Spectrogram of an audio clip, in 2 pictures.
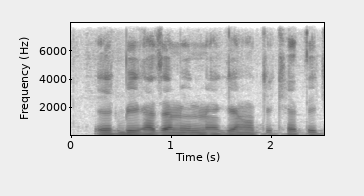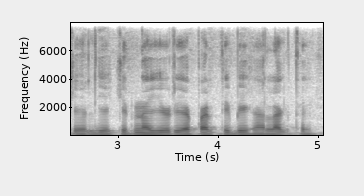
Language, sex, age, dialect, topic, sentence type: Magahi, male, 25-30, Southern, agriculture, question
